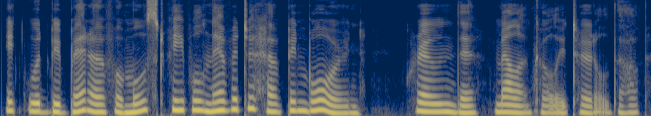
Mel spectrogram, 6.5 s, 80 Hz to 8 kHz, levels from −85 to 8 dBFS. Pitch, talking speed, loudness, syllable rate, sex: 200 Hz, 155 wpm, -15 LUFS, 4.3 syllables/s, female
